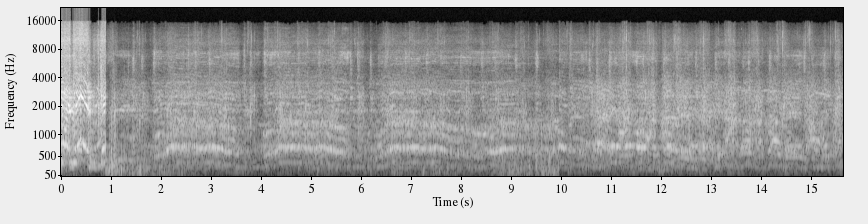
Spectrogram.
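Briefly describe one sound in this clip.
A man chants loudly through a loudspeaker in the open air.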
